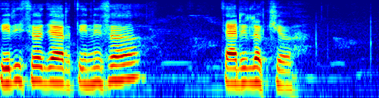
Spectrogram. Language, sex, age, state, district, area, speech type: Odia, male, 60+, Odisha, Mayurbhanj, rural, spontaneous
